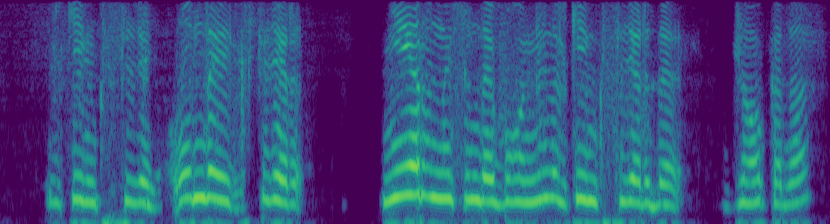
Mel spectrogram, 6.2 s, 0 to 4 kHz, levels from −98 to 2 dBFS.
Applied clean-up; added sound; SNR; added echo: neural mask model Resemble Enhance denoiser.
